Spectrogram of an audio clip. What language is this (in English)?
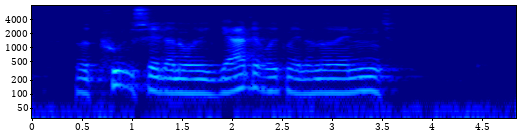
Danish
